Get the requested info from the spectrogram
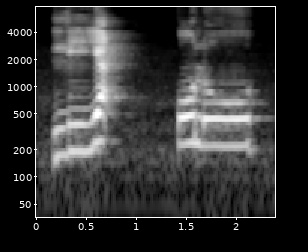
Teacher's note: الف پر جزم کی حرکت ہے، لیأکلوا، الف پر جزم کی حرکت ہوگی تو الف کو حمزہ پڑھا جائے گا اور جھٹکے کے ساتھ پڑھا جائے گا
